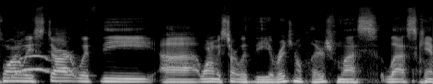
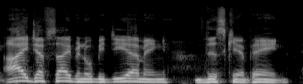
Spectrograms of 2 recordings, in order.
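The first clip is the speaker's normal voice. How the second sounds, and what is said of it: Deep, exaggerated narrator voice. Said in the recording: “my voice got deep ... your DM voice ... And DM voice.”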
